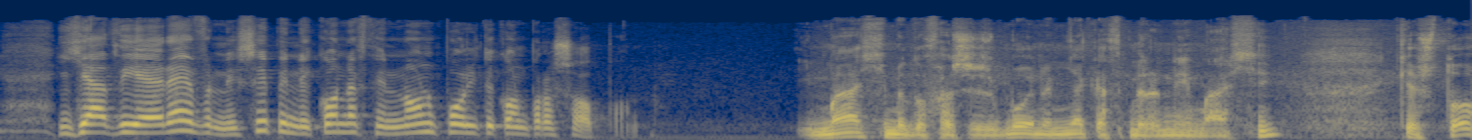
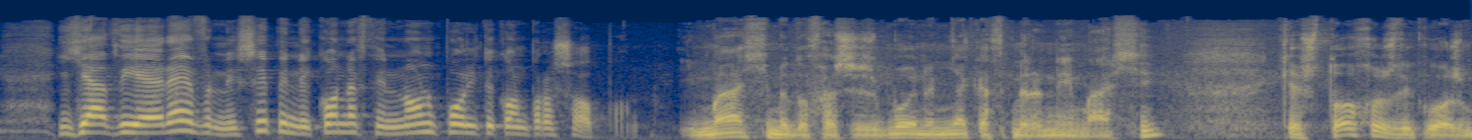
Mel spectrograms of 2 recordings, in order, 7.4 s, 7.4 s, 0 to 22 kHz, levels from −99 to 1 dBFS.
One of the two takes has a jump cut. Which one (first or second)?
second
